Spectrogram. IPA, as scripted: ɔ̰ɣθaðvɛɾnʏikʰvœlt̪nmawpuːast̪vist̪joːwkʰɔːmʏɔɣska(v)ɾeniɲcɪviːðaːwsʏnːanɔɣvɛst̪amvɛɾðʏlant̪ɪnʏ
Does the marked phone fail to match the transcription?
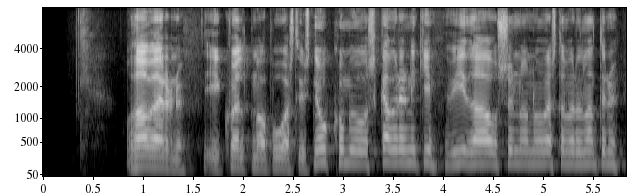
no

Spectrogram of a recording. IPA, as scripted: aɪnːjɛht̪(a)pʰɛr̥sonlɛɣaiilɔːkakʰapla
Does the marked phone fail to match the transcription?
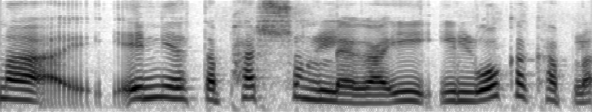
no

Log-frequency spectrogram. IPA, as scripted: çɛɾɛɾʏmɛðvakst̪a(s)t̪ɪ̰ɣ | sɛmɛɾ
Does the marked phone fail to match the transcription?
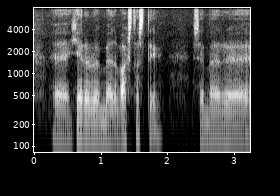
no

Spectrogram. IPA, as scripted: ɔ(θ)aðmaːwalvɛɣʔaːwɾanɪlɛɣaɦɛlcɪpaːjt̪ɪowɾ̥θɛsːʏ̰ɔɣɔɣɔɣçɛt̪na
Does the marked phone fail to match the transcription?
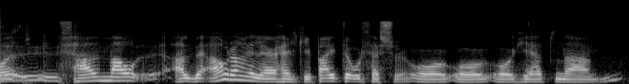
no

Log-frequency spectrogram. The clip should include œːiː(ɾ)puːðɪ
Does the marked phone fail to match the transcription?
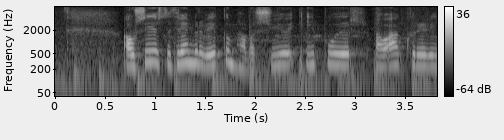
yes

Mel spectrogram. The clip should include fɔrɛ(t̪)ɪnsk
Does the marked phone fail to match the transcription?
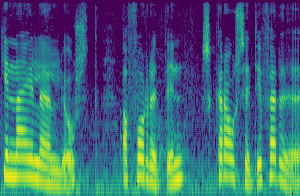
no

